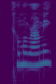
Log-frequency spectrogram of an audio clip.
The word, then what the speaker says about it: Komoromi: Komoromi? K-O-M-O-R-O-M-I.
